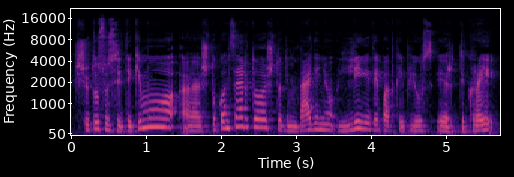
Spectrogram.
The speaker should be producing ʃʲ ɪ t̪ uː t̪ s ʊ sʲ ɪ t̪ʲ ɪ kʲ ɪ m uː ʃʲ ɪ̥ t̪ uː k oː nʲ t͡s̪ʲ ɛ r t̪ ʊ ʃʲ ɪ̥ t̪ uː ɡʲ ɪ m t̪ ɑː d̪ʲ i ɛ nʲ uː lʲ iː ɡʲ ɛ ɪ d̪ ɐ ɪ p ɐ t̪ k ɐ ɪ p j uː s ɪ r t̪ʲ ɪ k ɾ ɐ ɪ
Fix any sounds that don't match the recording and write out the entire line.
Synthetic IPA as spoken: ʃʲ ɪ t̪ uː s ʊ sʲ ɪ t̪ʲ ɪ kʲ ɪ m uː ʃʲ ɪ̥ t̪ uː k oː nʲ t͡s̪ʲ ɛ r t̪ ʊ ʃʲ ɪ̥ t̪ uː ɡʲ ɪ m t̪ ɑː d̪ʲ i ɛ nʲ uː lʲ iː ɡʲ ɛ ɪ t̪ ɐ ɪ p ɐ t̪ k ɐ ɪ p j uː s ɪ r t̪ʲ ɪ k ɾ ɐ ɪ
